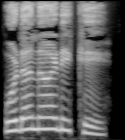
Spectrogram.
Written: ಒಡನಾಡಿಗ

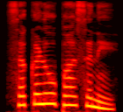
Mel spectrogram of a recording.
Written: ಸಕಲೋಪಾಸನೆ

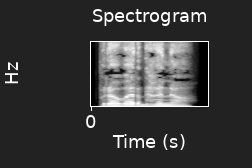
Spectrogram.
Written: ಪರವರ್ತನ

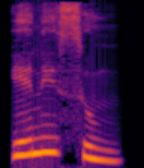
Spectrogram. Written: ಎನಿಸುಂ

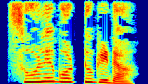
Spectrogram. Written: ಸೂಳೆಬೊಟ್ಟುಗಿಡ

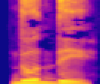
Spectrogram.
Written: ದೊದ್ದೆ

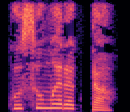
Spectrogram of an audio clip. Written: ಕುಸುಮರಕ್ತ

